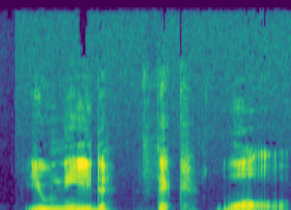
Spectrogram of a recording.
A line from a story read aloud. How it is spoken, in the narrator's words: he said slowly, with a thin smile on his lips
